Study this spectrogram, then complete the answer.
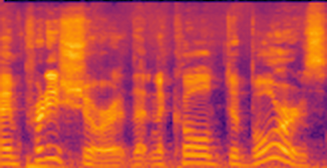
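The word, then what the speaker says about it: de Boer: Keith and I am pretty sure that Nicole Dbor's name is pronounced Dbor like the animal. I think I'm sure you're right. I just uh I just took a guess. So I will be hopefully correctly saying debor from now on much like this episode.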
